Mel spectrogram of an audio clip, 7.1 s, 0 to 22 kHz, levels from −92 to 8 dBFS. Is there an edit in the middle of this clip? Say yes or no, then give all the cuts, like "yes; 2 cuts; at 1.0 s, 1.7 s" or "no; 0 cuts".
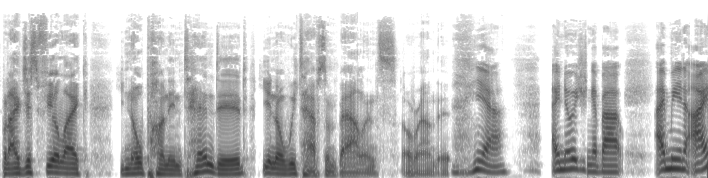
yes; 3 cuts; at 2.5 s, 3.0 s, 5.9 s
